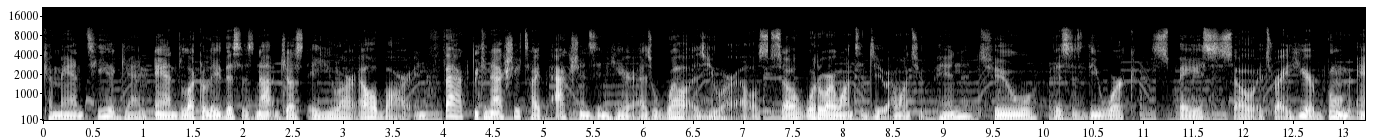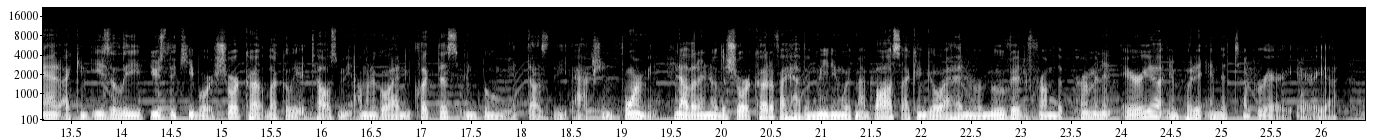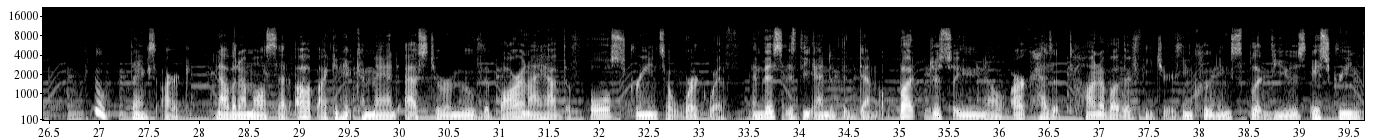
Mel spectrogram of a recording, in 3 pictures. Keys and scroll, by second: 21.5 super+d, 23.4 super+d, 28.1 super+s, 29.8 super+s.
